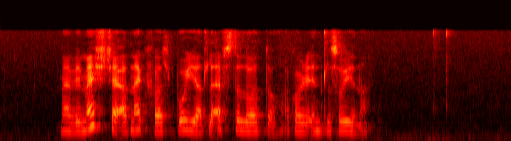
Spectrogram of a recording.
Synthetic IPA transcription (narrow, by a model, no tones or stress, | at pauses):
mɛnʋimɛʃt͡ʃaʔat̪nɛkfœl̥t̪̚bʊjat̪ʰɪlɛ̰fst̪əløːt̪ʊa̰kʰɔɾɪɪnt̪ʰɪlsʊjɪna̰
